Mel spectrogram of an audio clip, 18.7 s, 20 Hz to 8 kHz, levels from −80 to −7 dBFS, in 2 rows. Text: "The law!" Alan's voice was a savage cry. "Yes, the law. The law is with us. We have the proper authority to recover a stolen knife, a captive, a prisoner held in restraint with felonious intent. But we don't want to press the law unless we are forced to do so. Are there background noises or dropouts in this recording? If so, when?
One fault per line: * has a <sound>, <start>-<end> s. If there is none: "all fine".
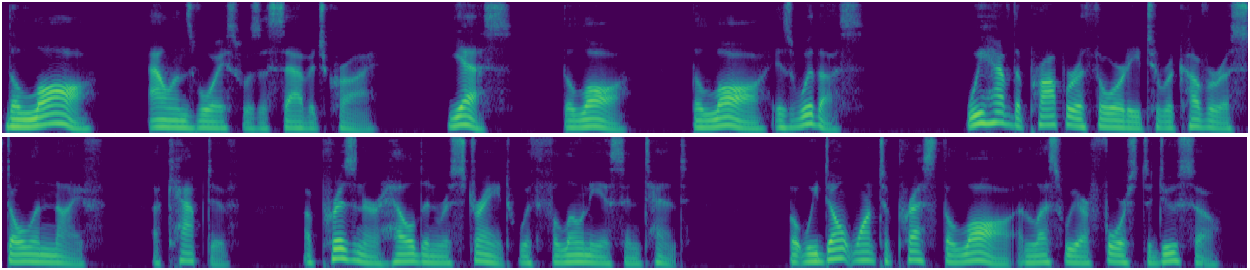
all fine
